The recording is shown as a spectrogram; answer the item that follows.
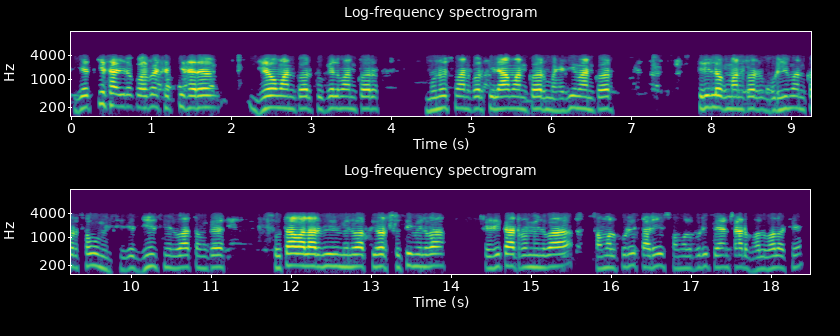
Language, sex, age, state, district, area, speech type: Odia, male, 45-60, Odisha, Nuapada, urban, conversation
